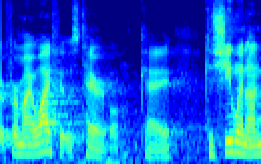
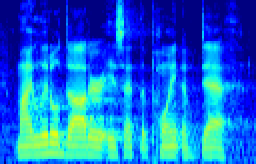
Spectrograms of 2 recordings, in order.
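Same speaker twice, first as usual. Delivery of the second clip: usual speaking voice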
